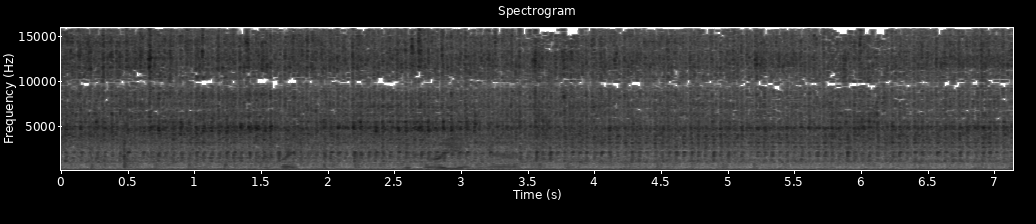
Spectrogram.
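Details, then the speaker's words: VW 2.5 idling with the oil cap removed, after which it runs strangely; steady idle with a dull, irregular knocking or banging riding on the engine note, cause not pinned down. "What the hell is going on with this thing? Seen anything like this? It's like knocking or banging or something."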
